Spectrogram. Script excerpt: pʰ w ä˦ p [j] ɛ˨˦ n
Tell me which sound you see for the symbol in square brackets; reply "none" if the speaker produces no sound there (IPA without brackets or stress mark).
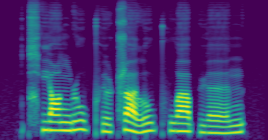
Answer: ɥ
